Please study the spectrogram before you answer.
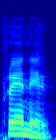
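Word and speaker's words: Fresnel: 이제 프레넬 리케이션 인데 여기에 매수는 묵음 이더라구요 프레넬 이라고 부르고 그 상 역시 사람이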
